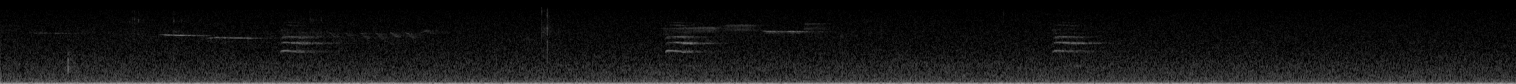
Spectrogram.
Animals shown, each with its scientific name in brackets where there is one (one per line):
Blue Jay (Cyanocitta cristata)
Black-capped Chickadee (Poecile atricapillus)
Black-throated Green Warbler (Setophaga virens)
Yellow-rumped Warbler (Setophaga coronata)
